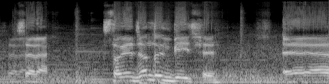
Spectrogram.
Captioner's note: speaking Italian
